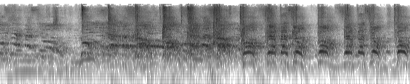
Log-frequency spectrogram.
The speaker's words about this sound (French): La centaine d'opposants au projet qui plaidaient pour ce report a d'abord entamé une Marseillaise revisitée depuis les tribunes avant de descendre dans l'hémicycle pour empêcher la tenue des travaux.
